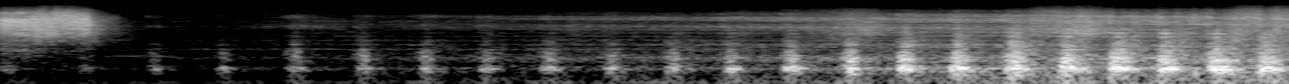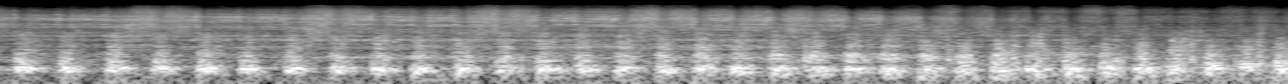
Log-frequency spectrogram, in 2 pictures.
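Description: A steam tank locomotive chuffs as it approaches and passes.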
